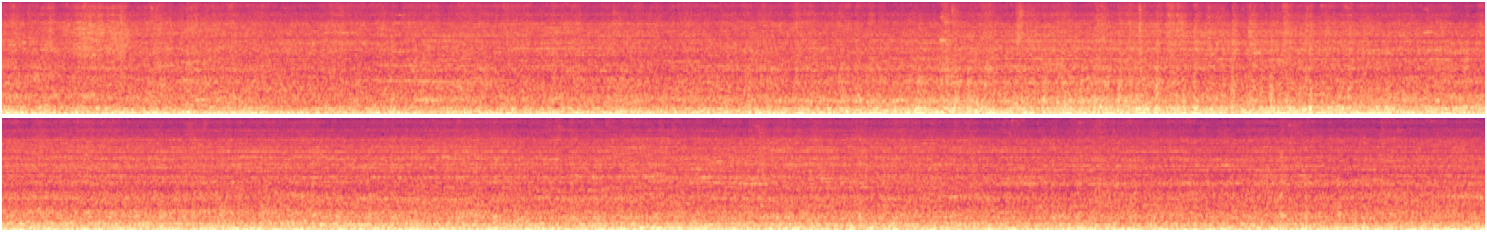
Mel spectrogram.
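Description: Mixed freight train's tank cars and container cars rolling past, steel wheels running on the rails. The sound is steady and loud, with most of it low down.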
